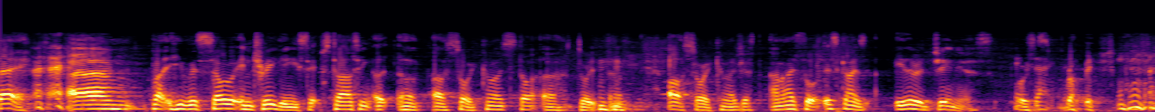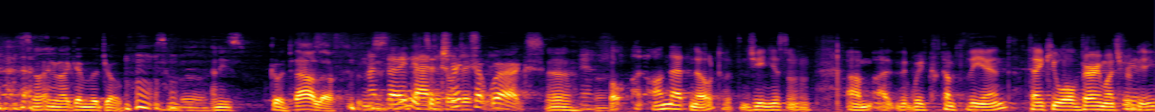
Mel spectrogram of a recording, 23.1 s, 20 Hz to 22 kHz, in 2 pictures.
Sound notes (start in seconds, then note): 11.0 laughs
